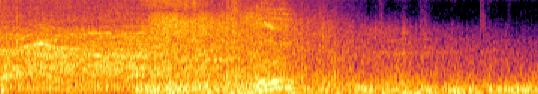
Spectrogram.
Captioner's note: thunder Crashing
